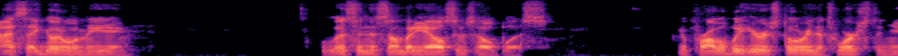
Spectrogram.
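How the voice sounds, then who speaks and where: With a Southern US accent, the speaker rushes at a very fast pace yet leaves long, frequent pauses, the loudness swinging widely. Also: man. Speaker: recovering alcoholic, military veteran. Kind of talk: interview testimony.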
